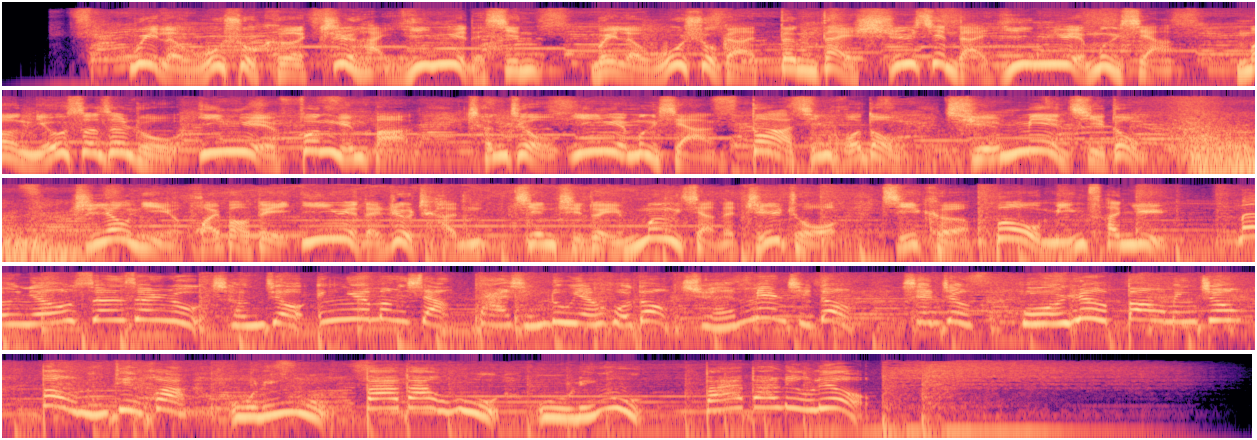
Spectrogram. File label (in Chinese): 广告, 食品饮料, 欢快; 蒙牛成就梦想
